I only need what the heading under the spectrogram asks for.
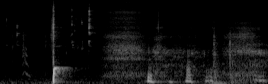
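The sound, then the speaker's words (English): A single sharp cork pop rings out as the stopper is pulled from a bottle of small barrel bourbon, followed by a few soft handling knocks and faint rustling. No one speaks. “So, here comes the pop on small barrel bourbon.”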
